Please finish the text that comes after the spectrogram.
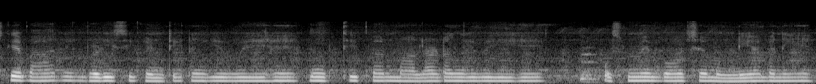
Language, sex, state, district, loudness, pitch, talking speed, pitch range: Hindi, female, Bihar, Madhepura, -16 LUFS, 165 Hz, 145 wpm, 165-170 Hz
